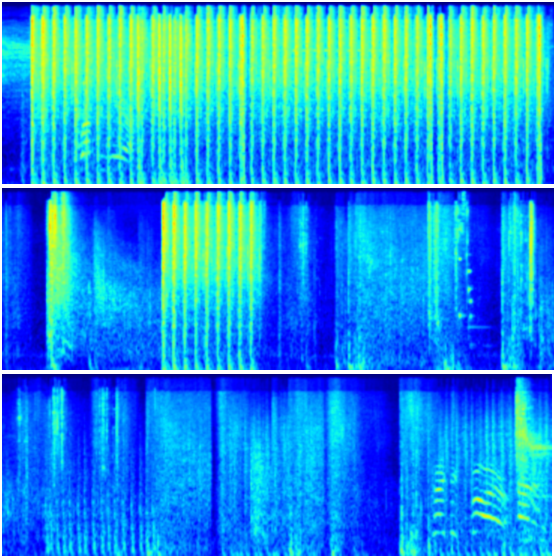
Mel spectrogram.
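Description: Rapid automatic gunfire from the Blood Strike video game, a dense sustained burst for about five seconds, then shorter intermittent volleys and single shots with pauses between them.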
